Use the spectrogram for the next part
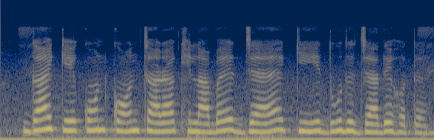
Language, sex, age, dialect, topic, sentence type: Maithili, female, 18-24, Eastern / Thethi, agriculture, question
